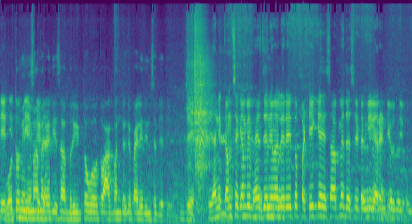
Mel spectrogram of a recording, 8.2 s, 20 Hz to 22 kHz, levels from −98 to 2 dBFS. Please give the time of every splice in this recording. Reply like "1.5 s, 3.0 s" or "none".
none

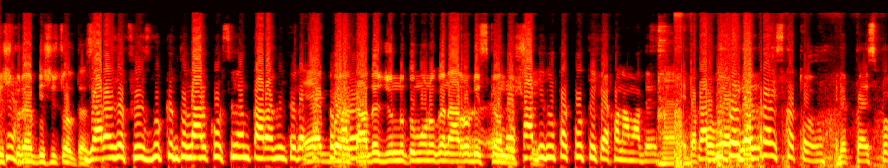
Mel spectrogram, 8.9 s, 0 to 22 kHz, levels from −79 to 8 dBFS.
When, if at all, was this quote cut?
6.7 s

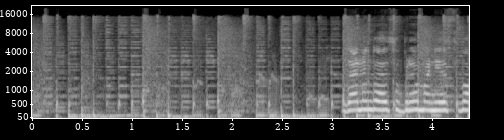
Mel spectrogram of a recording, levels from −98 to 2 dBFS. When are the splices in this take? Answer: none

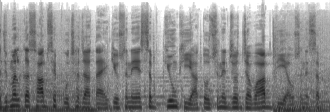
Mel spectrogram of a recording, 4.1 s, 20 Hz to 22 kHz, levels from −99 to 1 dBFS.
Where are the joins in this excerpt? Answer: none

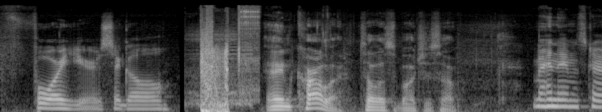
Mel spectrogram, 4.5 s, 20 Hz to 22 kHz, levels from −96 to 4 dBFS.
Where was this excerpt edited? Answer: 1.8 s

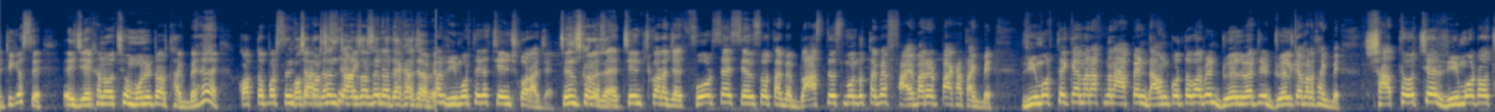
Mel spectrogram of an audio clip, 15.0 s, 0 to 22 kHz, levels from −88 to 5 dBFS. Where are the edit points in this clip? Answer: 4.4 s

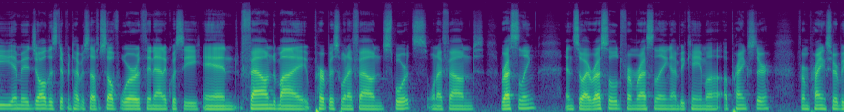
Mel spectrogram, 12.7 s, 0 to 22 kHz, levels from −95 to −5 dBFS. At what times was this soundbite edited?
1.5 s, 3.0 s

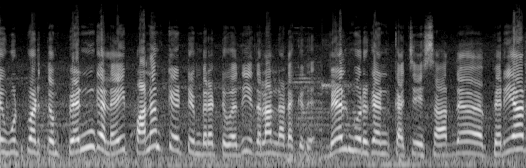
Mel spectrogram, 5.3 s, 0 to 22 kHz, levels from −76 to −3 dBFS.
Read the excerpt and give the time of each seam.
3.2 s

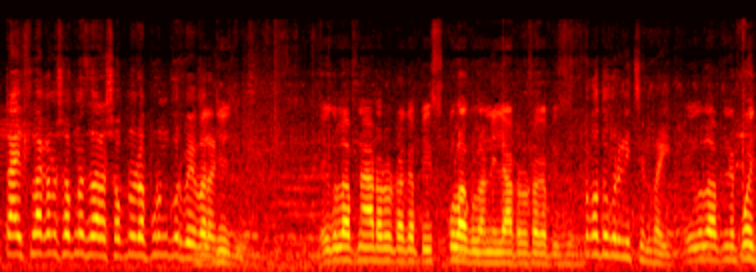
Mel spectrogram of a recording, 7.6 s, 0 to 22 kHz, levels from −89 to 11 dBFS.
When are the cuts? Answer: 2.2 s, 5.9 s

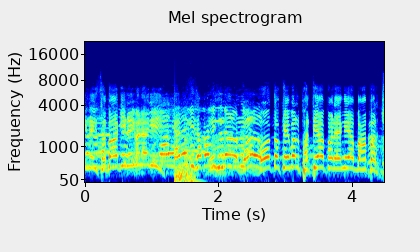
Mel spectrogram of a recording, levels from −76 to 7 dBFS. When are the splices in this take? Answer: 1.3 s

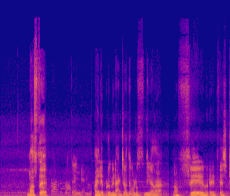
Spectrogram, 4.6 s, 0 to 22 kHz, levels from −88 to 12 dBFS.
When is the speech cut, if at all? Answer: 1.7 s, 3.3 s

